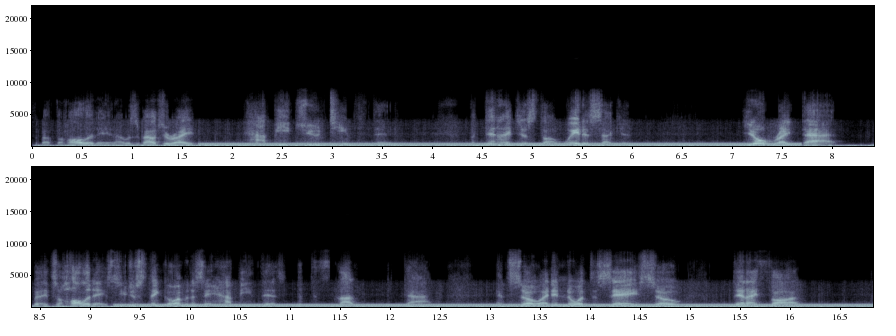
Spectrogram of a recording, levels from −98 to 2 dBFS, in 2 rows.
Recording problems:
garbled, watery; slightly; nothing above 7.5 kHz
electrical hum; loud; from 1.5 to 7.5 s and from 9 s on; 60 Hz, 6 dB below the speech
low rumble; faint; throughout; 20 dB below the speech

